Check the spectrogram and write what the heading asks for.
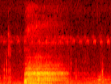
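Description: A person lets out a short breathy exclamation about half a second in, over crickets chirping in a steady pulsing rhythm.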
